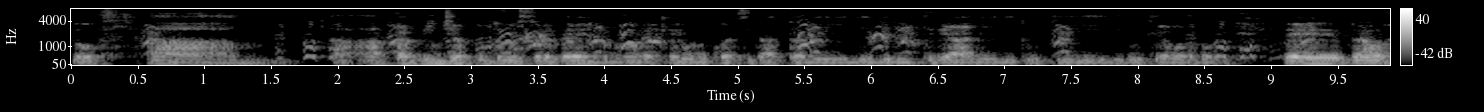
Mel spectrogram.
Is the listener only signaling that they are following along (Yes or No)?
No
